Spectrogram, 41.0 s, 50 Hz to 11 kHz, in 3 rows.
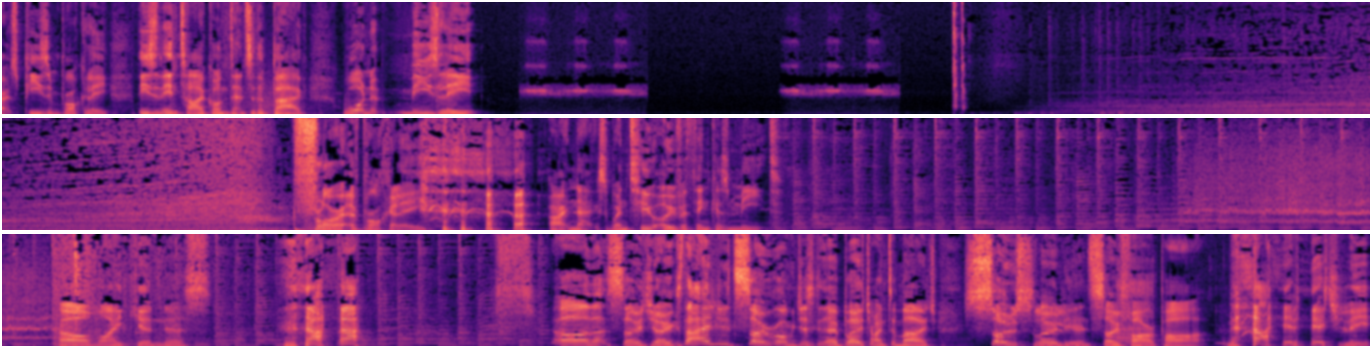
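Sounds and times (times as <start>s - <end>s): cricket chirps: 5.2s - 6.5s, 7.8s - 9.0s
sharp click: 9.5s - 9.7s
music riser climbing in pitch: 10.1s - 18.5s, 24.4s - 30.4s
car tyre and road noise: 25.1s - 28.3s.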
